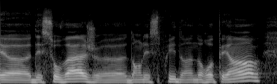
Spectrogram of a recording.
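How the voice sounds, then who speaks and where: The recording is very clean with a silent background as a man speaks at medium pitch and a moderate pace, his intonation fairly even. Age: 60s. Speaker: entrepreneur and fitness figure. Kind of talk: interview. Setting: studio. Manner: hesitant, many fillers.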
